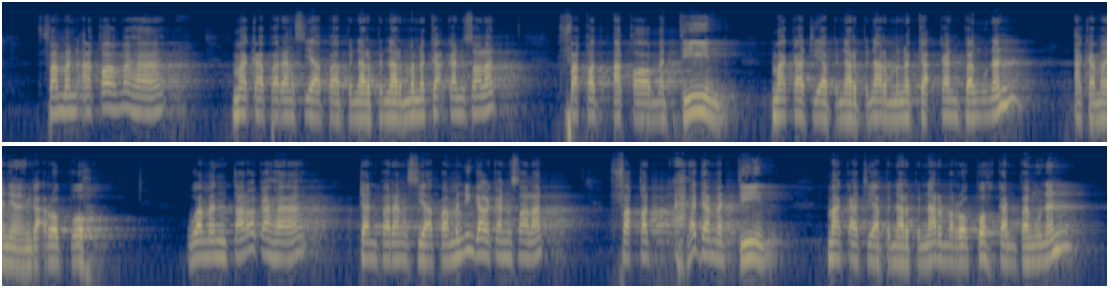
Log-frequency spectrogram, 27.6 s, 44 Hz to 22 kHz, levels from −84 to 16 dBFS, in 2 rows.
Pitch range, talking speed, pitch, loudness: 140-165 Hz, 70 wpm, 150 Hz, -21 LUFS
